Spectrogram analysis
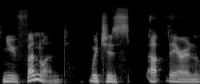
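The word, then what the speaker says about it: Newfoundland: the first thing cuz I've always thought it was New Foundland of course you did and apparently I've been saying it wrong cuz when you're from New Finland it's New Finland which is up there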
